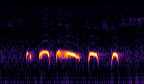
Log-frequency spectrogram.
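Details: One spotted dove phrase from a lure track used to provoke captive doves to coo: quick double note, a rounded coo, a long level drawn coo, then two short clipped coos, clean and low-pitched.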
